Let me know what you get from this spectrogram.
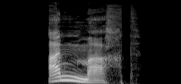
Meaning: inflection of anmachen: 1. third-person singular dependent present 2. second-person plural dependent present
- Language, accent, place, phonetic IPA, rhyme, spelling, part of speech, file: German, Germany, Berlin, [ˈanˌmaxt], -anmaxt, anmacht, verb, De-anmacht.ogg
